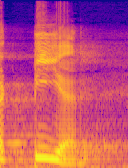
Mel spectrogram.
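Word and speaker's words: tear: टी से हो गया ट। इ ए का उच्चारण इय आर से र इसे पढ़ा जाएगा टियर। टी ई ए आर टियर। ठीक है?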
